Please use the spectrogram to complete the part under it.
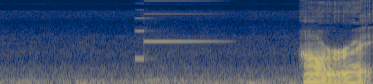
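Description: A handheld game console plays a short two-note startup chime.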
